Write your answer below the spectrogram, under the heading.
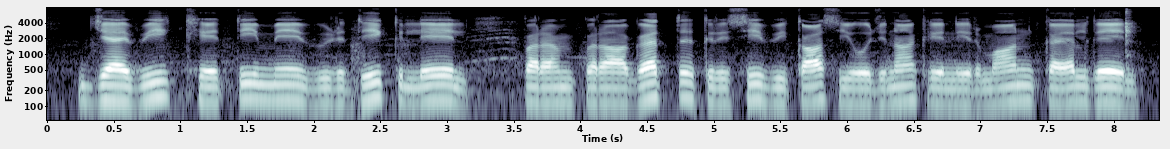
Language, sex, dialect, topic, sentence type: Maithili, male, Southern/Standard, agriculture, statement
